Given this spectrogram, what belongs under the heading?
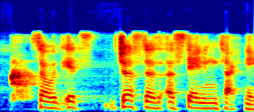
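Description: Someone talks steadily while dogs bark and yip in the background, their sound partly masked under his speech.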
